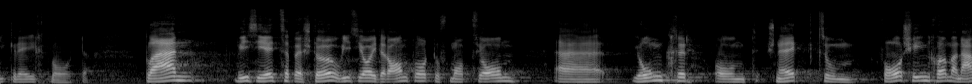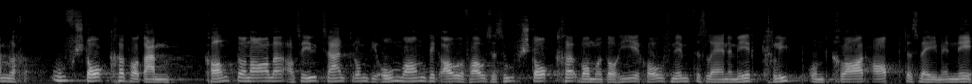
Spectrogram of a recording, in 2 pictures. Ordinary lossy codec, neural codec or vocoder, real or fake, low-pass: none; codec, 44.1 kHz, 7.8 kbps, DAC; fake; 14.4 kHz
